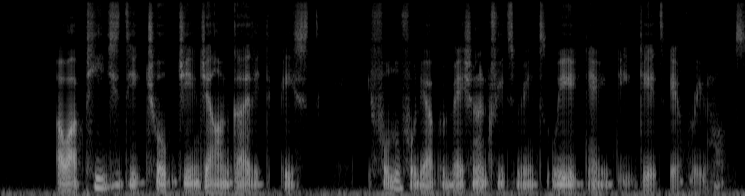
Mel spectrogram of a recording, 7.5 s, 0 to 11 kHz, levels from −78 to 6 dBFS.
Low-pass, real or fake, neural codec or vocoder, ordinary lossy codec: none; fake; autoencoder, 22.05 kHz, a latent of 192 numbers a frame, VITS, trained on many speakers; none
